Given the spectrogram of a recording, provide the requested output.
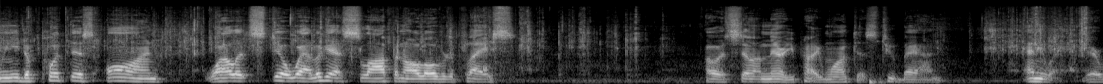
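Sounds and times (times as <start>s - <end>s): utensil stirring wet mud: 0.0s - 6.4s, 9.2s - 11.0s.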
